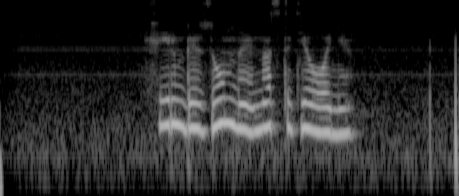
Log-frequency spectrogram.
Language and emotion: Russian, neutral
